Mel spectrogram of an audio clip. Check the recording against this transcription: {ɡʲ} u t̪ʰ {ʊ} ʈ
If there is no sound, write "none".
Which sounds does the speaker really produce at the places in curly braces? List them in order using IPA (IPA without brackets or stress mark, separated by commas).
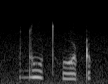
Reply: d, u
